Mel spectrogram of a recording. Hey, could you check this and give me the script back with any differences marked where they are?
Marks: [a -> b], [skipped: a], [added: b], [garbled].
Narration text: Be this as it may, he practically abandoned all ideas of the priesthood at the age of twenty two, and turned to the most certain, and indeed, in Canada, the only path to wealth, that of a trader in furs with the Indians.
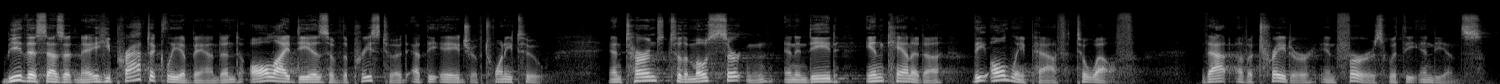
Be this as it may, he practically abandoned all ideas of the priesthood at the age of twenty two, and turned to the most certain, and indeed, in Canada, the only path to wealth, that of a trader in furs with the Indians.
